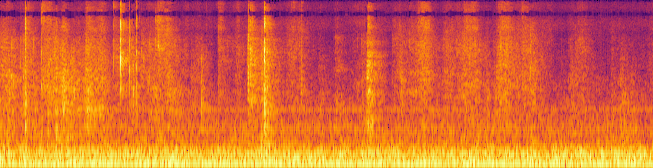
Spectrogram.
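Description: A gift package being handled and opened: scattered light clicks and rustles of packaging over a steady low hum.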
